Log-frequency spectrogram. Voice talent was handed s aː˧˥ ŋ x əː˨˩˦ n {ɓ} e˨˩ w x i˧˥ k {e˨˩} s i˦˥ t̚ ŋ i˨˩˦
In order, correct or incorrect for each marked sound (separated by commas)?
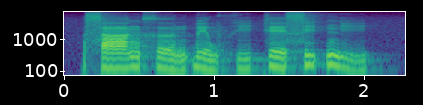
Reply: correct, incorrect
